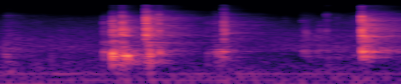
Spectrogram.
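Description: Handling noise from plate-carrier gear: about five short, sharp clicks and knocks at uneven spacing, from about half a second in to near the end.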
